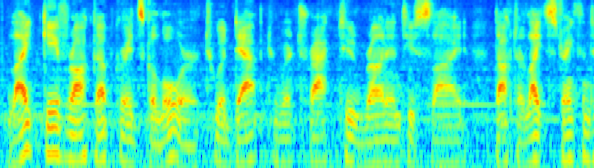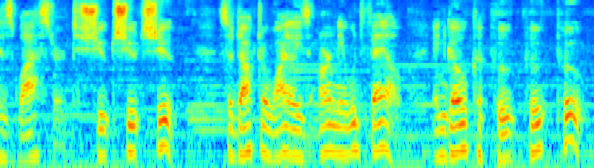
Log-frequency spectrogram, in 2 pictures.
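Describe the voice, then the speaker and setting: Guy reading a rhyming bedtime story, asmr style, lowish voice, music playing behind. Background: background music.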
